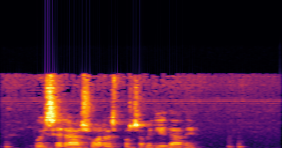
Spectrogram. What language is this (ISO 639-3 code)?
glg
